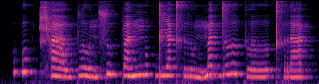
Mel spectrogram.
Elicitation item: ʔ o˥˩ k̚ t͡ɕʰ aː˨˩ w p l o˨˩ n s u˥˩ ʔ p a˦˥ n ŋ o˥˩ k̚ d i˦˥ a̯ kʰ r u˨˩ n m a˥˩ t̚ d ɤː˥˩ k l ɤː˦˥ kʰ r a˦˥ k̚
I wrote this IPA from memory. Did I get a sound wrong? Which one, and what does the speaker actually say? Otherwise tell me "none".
none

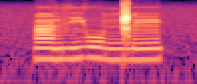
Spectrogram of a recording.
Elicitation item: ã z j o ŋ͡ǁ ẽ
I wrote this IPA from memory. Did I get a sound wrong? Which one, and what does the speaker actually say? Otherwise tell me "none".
none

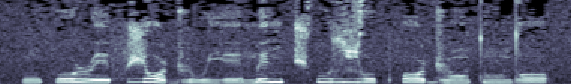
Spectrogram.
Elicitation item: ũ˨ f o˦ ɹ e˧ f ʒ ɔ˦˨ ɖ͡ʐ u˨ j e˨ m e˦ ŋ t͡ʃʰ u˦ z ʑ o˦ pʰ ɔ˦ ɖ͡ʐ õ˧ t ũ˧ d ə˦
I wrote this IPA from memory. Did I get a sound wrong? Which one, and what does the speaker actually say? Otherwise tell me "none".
ə˦ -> ɔ˦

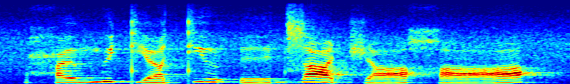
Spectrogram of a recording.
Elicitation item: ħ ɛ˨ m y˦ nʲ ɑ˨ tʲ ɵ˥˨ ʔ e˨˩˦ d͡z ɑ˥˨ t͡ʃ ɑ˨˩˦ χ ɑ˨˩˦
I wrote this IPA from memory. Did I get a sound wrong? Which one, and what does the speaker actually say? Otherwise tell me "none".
nʲ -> tʲ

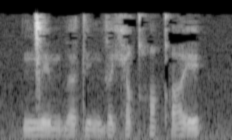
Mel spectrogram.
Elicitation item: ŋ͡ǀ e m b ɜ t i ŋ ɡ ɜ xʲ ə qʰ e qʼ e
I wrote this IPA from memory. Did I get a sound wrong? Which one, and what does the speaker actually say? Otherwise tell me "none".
none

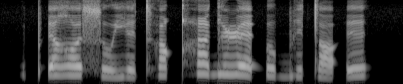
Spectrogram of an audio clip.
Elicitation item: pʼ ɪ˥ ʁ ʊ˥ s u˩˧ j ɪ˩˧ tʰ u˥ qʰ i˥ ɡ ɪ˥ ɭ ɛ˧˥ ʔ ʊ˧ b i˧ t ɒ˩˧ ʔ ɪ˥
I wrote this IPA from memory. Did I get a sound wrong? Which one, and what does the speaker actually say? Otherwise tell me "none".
none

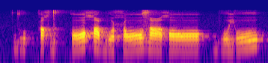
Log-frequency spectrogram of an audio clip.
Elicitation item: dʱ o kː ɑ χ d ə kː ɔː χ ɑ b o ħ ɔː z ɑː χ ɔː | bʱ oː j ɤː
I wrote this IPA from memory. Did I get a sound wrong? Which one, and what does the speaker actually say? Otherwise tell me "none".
ɤː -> oː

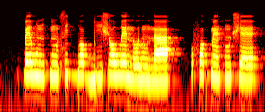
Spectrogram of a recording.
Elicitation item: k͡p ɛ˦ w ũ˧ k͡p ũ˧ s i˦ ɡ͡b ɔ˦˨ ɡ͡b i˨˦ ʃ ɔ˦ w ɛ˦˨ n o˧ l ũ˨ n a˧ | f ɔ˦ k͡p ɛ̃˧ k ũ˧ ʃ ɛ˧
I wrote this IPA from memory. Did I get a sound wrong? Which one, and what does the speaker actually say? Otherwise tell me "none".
none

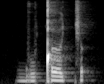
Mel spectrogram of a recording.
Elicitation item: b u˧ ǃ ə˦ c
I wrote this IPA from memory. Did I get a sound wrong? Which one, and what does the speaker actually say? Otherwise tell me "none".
none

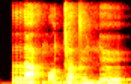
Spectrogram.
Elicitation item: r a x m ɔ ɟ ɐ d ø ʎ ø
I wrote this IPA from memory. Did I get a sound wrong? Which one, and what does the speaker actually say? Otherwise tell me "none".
ʎ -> ɲ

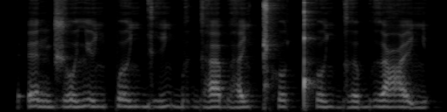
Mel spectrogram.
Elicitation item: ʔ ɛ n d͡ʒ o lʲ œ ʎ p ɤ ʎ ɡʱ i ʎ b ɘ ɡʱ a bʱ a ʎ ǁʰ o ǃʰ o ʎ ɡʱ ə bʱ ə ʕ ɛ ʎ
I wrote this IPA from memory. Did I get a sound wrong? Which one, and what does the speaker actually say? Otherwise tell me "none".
none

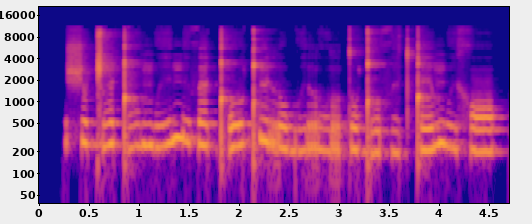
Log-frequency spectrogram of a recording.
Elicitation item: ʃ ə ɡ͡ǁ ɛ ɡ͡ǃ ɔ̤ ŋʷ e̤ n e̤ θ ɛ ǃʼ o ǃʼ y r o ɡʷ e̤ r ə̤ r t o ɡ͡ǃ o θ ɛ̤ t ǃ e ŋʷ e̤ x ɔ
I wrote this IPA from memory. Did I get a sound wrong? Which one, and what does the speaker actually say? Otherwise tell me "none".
ə̤ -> ɔ̤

